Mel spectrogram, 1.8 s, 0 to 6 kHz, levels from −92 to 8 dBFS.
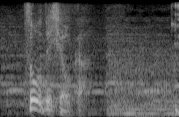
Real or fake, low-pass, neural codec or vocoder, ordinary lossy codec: fake; 5.4 kHz; vocoder, 44.1 kHz, 128 mel bands, Pupu-Vocoder; none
